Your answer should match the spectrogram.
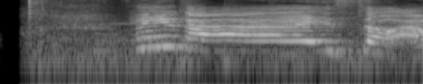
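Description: A woman's voice, drawn out and sing-song, starting a little over half a second in after a brief silence.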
